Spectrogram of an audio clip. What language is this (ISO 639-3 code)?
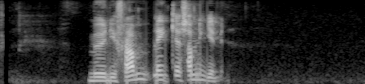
isl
